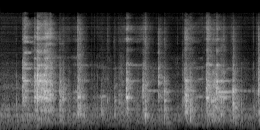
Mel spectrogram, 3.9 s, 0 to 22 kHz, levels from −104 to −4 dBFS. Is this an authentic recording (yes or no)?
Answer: no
